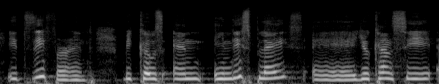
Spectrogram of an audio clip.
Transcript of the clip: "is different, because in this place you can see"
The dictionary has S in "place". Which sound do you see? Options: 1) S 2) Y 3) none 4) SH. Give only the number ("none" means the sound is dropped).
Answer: 1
